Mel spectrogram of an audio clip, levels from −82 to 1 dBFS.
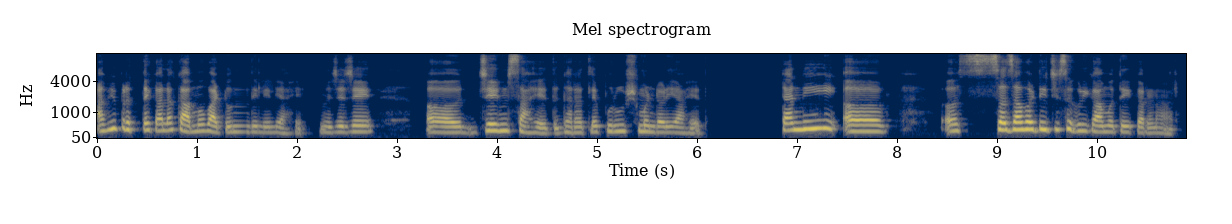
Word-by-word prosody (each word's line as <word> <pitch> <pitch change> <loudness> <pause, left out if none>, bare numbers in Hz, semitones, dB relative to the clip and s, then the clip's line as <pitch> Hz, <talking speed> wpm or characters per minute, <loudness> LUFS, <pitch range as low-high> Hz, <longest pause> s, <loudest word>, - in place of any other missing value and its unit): आम्ही 260 +7 +1
प्रत्येकाला 245 -4 -1
कामं 210 +3 +2
वाटून 190 0 -1
दिलेली 180 -2 -9
आहे. 150 -2 -14 0.2
म्हणजे 185 +1 -6
जे 195 +1 -3 0.6
अ, - - 0 0.5
जेन्ट्स 225 -1 +1
आहेत, 170 -5 -4
घरातले 175 +2 -7
पुरुष 210 +1 -5
मंडळी 180 -3 -3
आहेत, 160 -2 -8 0.8
त्यांनी 280 +4 +5
अ, 195 - +2 0.9
अ, 215 - 0
सजावटीची 260 +2 +4
सगळी 245 -5 -1
कामं 195 -2 0
ते 190 - -2
करणार. 165 -3 -7
205 Hz, 125 wpm, -21 LUFS, 180-245 Hz, 0.9 s, त्यांनी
